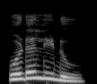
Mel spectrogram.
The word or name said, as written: ಒಡಲಿಡು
